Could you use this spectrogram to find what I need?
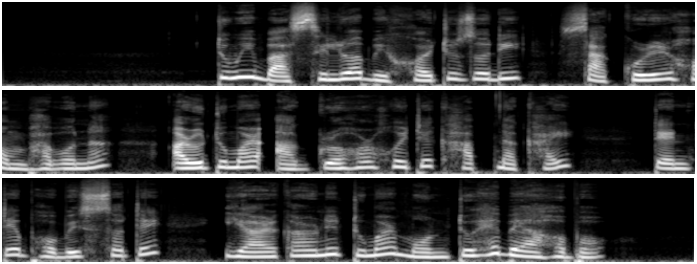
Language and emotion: Assamese, fearful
